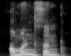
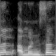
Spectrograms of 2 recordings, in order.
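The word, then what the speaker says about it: Amundsen: व्यक्ति का नाम था रोनाल्ड अमंड सन या कई सारे लोग रोनाल्ड अमनन बोलते हैं पर रोन अमनन सही उच्चारण है उसका यह पहला व्यक्ति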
